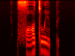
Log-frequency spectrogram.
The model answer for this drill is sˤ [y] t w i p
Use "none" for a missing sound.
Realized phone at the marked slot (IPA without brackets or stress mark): i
